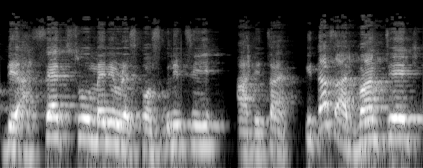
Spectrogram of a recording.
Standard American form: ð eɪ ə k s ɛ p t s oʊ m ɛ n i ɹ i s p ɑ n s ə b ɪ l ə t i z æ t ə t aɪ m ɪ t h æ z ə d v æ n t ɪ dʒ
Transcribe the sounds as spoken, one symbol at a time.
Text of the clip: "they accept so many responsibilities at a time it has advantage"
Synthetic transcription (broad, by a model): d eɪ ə s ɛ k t s oʊ m ɛ n i ɹ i s p ɑ n s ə b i l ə t i ɑ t ə t aɪ m ɪ t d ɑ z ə d v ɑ n t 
